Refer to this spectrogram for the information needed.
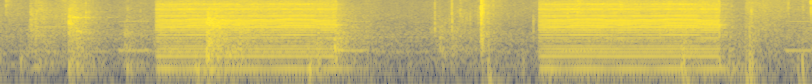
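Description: An alarm goes off in an intensive therapy unit: two loud, harsh electronic buzzing tones, each lasting about a second with a short gap between, with no talking.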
